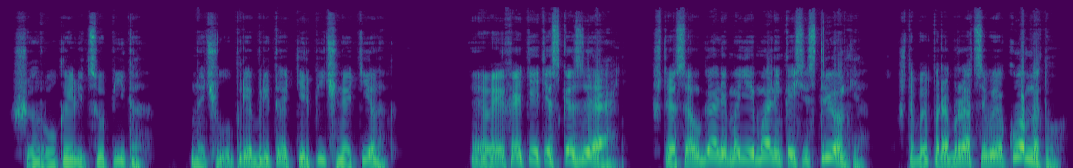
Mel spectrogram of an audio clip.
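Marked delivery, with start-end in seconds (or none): 4.7-10.7 growled. A narrator's reading. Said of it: "прорычал он".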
